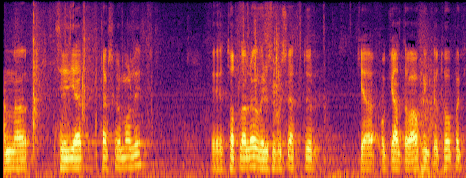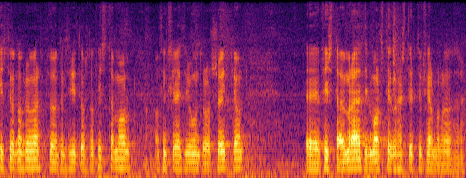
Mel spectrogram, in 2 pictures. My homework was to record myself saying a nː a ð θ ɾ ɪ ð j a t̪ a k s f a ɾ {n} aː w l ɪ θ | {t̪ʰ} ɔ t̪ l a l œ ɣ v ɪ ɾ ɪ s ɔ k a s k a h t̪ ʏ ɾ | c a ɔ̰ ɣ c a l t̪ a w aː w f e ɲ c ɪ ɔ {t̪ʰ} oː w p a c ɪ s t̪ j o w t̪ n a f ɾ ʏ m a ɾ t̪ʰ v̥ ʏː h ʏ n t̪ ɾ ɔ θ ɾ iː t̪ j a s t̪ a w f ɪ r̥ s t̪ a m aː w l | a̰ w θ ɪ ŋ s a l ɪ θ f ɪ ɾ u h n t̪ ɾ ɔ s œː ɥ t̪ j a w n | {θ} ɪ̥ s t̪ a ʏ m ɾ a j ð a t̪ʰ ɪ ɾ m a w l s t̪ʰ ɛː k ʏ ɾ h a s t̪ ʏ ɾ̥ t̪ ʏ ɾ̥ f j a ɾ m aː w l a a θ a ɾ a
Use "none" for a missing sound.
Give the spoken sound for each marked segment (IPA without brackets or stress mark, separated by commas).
m, t̪ʰ, t̪ʰ, f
